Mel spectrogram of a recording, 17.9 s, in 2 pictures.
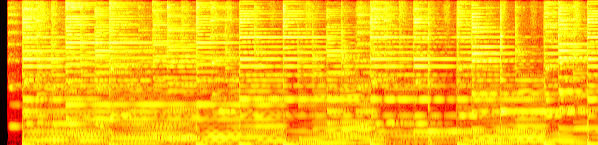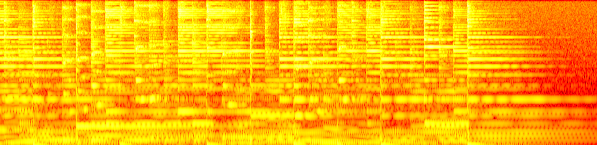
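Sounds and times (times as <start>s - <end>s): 
Hawaiian music ringtone: 0.1s - 16.8s.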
